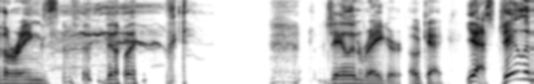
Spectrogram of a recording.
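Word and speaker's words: Reagor: Thrones character Lord of the Rings villain Jaylen rager okay yes Jaylen rager and Kyle Dugger seems to be the makeup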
